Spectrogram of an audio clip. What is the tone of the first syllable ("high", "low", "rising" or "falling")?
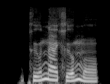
rising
